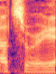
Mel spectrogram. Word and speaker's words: Kotsur: Best supporting actor, is it Tony Kotsur? Is that how you say it? – Kotsur, yeah.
